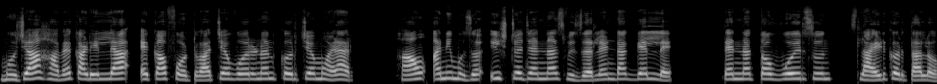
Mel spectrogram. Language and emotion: Goan Konkani, neutral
